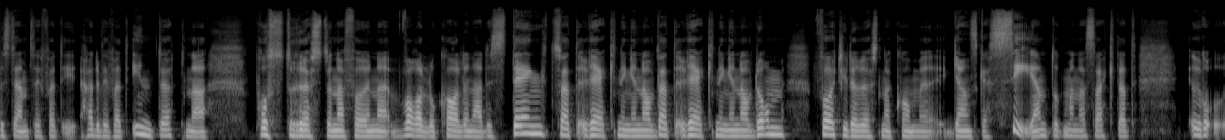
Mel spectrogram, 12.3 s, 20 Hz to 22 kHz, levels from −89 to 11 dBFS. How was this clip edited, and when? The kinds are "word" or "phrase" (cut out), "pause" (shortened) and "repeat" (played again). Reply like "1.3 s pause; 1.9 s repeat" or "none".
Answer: 1.0 s word; 6.6 s repeat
